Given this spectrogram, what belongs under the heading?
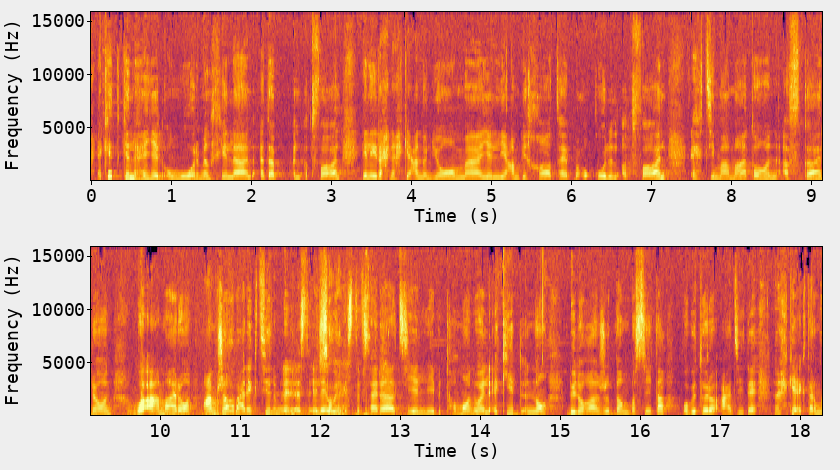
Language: Arabic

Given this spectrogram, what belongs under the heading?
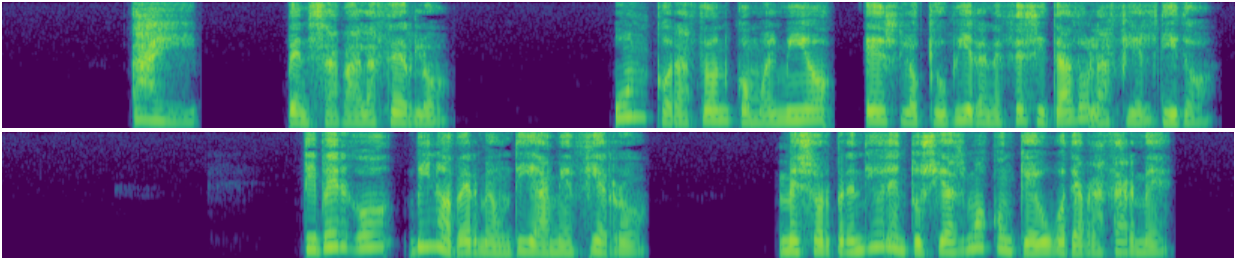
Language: Spanish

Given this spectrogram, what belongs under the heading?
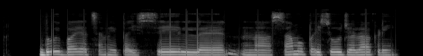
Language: Pashto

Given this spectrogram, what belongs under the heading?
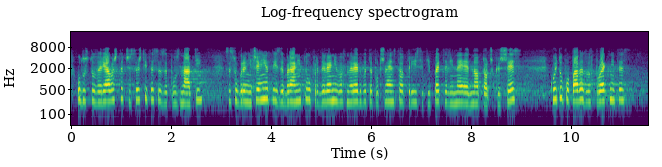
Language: Bulgarian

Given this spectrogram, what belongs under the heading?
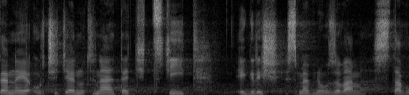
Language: Czech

